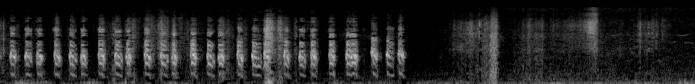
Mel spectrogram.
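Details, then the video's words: Caged village hen chukar, a hunting 'mari' decoy calling for males, utters rapid repeated chuk-chuk notes for four seconds, then stops, leaving faint rustling and a few clicks. "Evcil köy Marisi dişi keklik sesi"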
